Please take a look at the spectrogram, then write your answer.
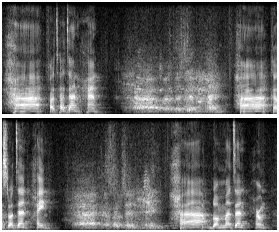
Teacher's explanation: the high-pitched nature of the ha has been maintained from the middle of the throat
